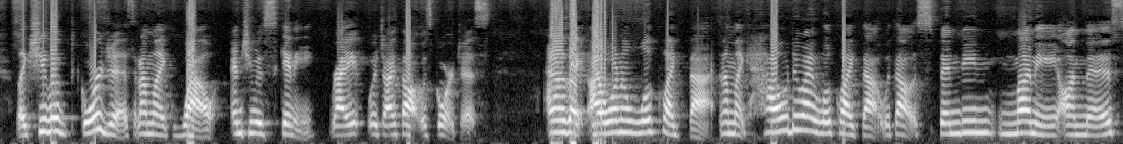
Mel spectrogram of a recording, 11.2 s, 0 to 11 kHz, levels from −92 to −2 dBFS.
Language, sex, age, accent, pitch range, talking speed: English, female, 10-29, American, 220-260 Hz, 225 wpm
